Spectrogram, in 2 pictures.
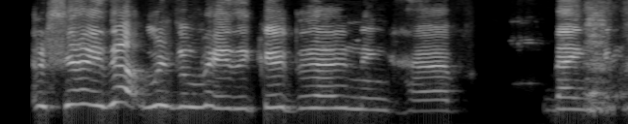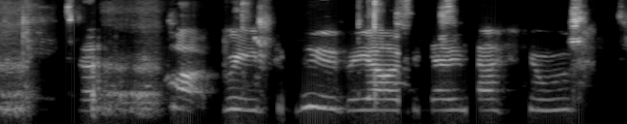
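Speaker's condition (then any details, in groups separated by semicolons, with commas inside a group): Cerebral palsy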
